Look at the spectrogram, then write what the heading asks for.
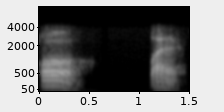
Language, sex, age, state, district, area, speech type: Assamese, male, 45-60, Assam, Dhemaji, rural, conversation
